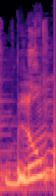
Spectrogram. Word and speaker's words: bloom: మిత్రులారా, BL యొక్క శబ్దం బాలా కాకుండా బ్లా అవుతుంది. కాబట్టి BLOOM యొక్క ఉచ్చారణ అవుతుంది బ్లూమ్ అంటే వికసించడం.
